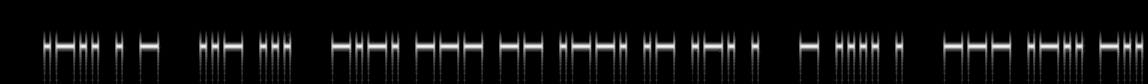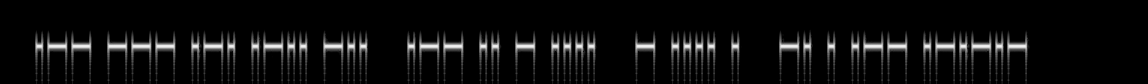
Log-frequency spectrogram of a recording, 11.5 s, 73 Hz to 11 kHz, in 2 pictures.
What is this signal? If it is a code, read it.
Morse code, heard as a keyed tone, about 40 wpm, 700 Hz. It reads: LET US COMPARE THE OLD WORLD WITH THE NEW.
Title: Sentences from Top 1300 Words 40wpm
